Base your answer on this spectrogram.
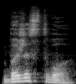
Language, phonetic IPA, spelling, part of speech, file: Russian, [bəʐɨstˈvo], божество, noun, Ru-божество.ogg
- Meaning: 1. deity 2. divinity, divine being, godhead 3. idol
